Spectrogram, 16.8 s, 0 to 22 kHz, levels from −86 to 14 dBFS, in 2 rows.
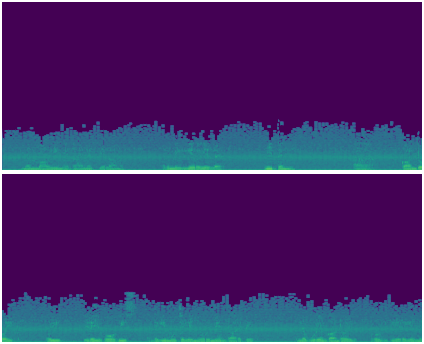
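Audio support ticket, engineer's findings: Mains buzz, whole clip. Steady raspy buzz on a 60 Hz fundamental, harmonics climbing well up the spectrum, strong, only about 10 dB under the speech. Suspect dimmer, rectifier or broken shield injecting switching spikes twice per cycle. Distinct from plain hum: edgy and bright rather than a smooth low tone, and it never tracks the speech level.

Treble loss and watery, swirling texture, whole clip. Nothing above 6.5 kHz, s sounds dull with metallic chirps, consonant attacks smeared. Likely MP3 compression at a very low bitrate, which fits roughly 16 kbps: encoder fixing a treble cutoff and dropping weak frequency lines frame by frame. Unlike a simple low-pass filter, the remaining band also warbles and flickers.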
